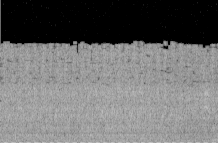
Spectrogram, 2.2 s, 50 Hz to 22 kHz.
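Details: Yamaha NMAX V1 scooter, warm, after parts were replaced to cure a knocking, rough-sounding engine that was also consuming oil: an even low putter at about eleven pulses a second with no ticking or rattle. Normal idle.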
